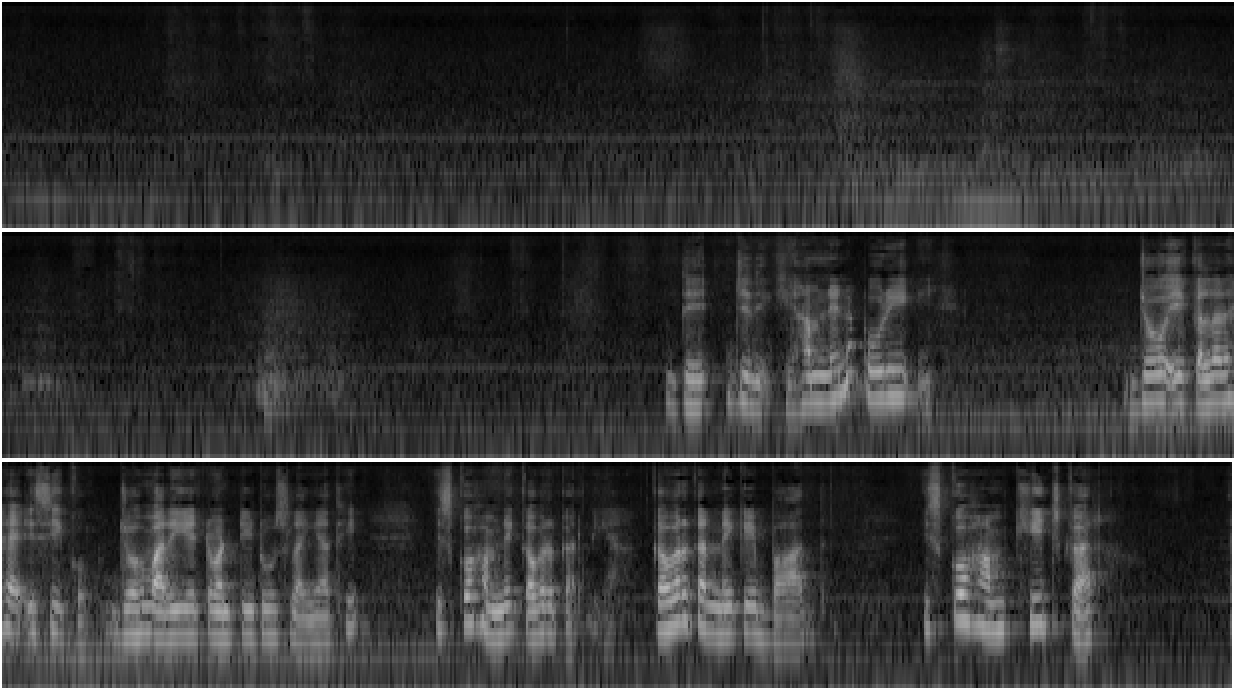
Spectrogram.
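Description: Knitted wool fabric rustles softly as it is handled.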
